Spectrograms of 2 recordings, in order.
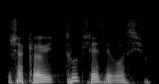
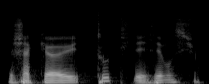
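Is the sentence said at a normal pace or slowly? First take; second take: normal; slowly. First: The sentence is said at an ordinary pace. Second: The sentence is said slowly and deliberately.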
